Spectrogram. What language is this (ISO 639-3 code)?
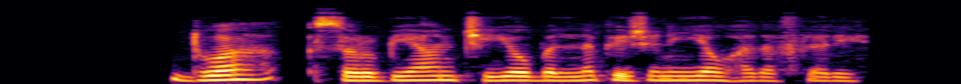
pus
